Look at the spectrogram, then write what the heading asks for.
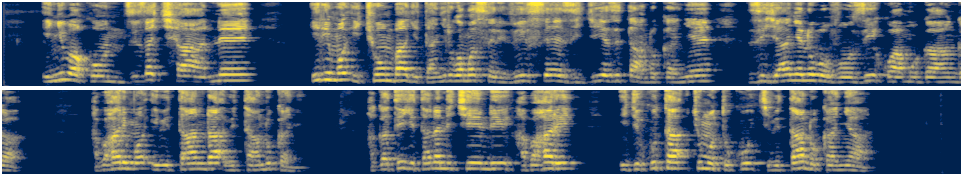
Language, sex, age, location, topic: Kinyarwanda, male, 25-35, Huye, health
